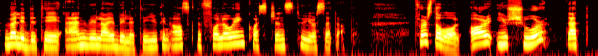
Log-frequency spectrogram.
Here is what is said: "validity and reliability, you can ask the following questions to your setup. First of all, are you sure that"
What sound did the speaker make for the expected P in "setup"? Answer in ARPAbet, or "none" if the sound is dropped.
P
